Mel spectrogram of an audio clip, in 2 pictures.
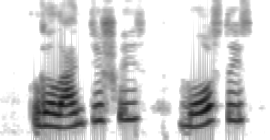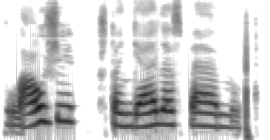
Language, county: Lithuanian, Kaunas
